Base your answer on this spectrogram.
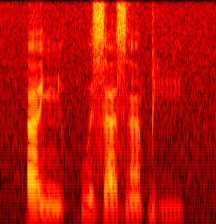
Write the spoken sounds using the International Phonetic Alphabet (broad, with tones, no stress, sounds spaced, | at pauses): a˦ ɲ ə˨ kʷ ɛ˦ z a˧ z ã˧ ɓ iː˧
